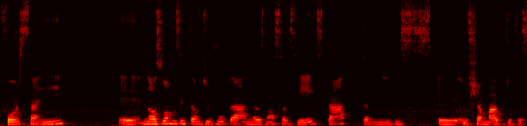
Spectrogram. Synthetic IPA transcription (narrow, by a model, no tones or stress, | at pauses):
foɾsɐi | ɛ̰nɔzvɐ̃mʊzẽnt̪ɐ̃w̃d͡ʒivuwɡaɾnɐznɔsɐzhed͡ʒɪst̪at̪ɐ̃miɾɪzɛʊ̰ʃamad̪ʊd͡ʒɪvos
